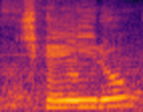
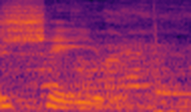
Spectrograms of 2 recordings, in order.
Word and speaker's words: cheiro: Cheiro. Entonces. Como si fuera el sonido de silencio. Cheiro. Entonces la che, que es muy pronunciada en español, en realidad en Brasil, en portugués, es che. Como shampoo, sí.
